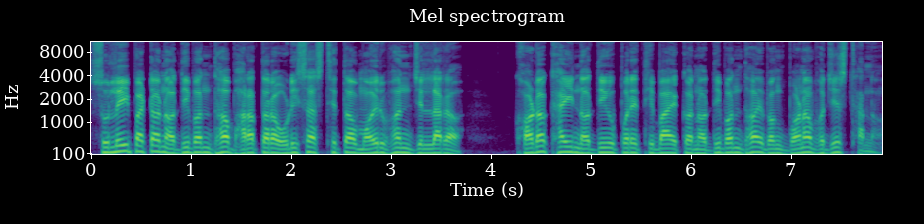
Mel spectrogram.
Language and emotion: Odia, neutral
